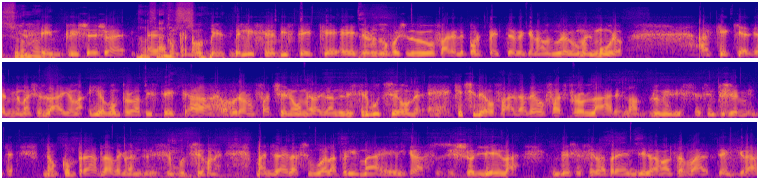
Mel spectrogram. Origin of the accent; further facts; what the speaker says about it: Florence, Tuscany, Italy; sono di Firenze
